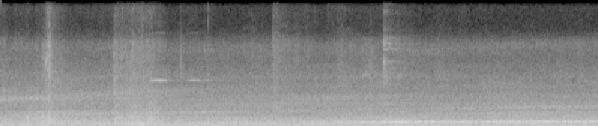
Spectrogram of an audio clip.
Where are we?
in a subway station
